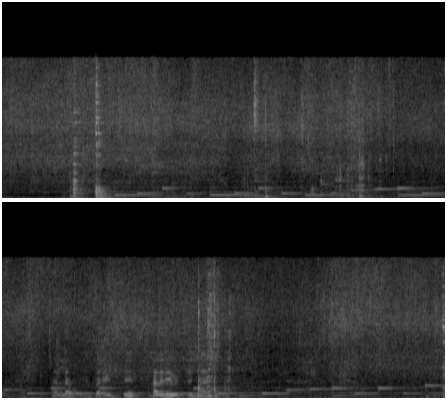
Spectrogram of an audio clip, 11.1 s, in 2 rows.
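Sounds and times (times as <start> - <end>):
food sizzling in a pan: 0.0 - 11.0
metal spatula scraping pan: 3.0 - 4.9, 7.8 - 8.5.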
